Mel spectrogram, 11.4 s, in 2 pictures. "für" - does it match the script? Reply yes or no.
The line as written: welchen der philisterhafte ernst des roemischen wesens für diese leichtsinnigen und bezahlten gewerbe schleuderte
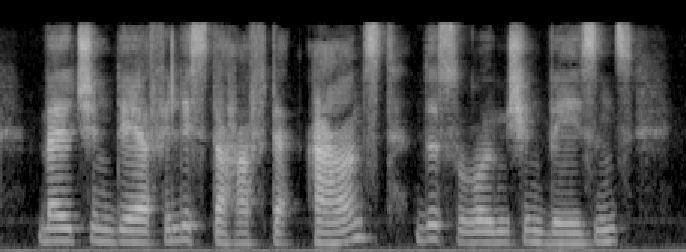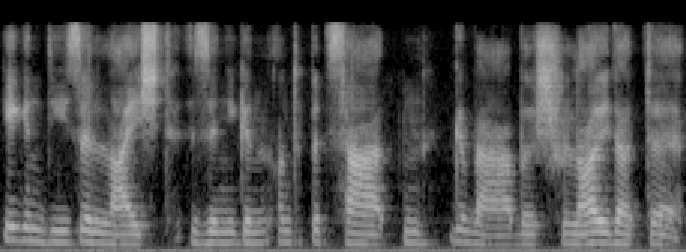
no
